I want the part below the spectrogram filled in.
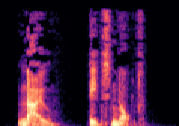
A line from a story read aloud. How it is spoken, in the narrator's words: said Ronnie calmly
